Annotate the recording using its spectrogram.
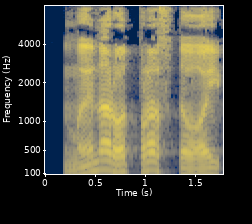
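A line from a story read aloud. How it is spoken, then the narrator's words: Father grumbling. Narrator (Russian): проворчал отец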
